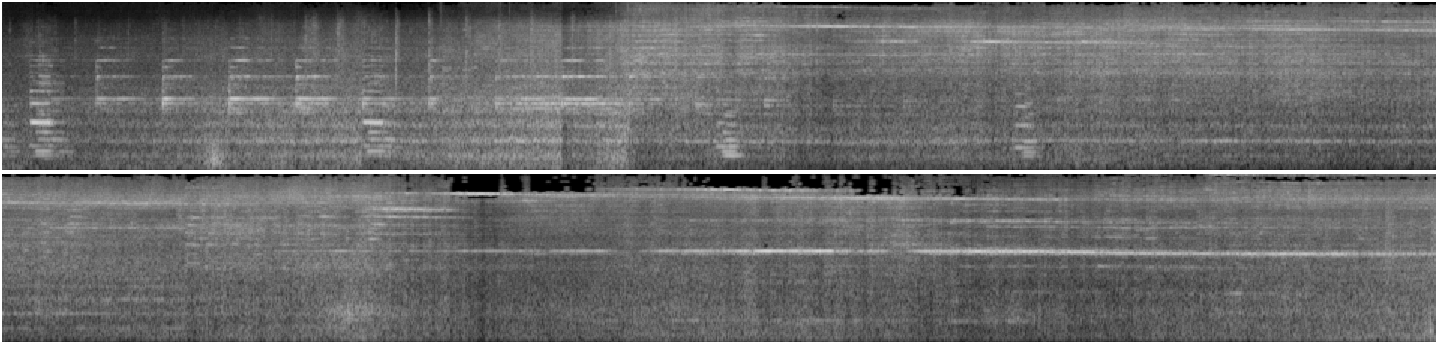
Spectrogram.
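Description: Diesel freight locomotives sounding the horn in a series of blasts as they approach, then a long double-stack container train rolling past. Steady wheel and rail noise with a high-pitched wheel squeal, strongest in the second half.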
